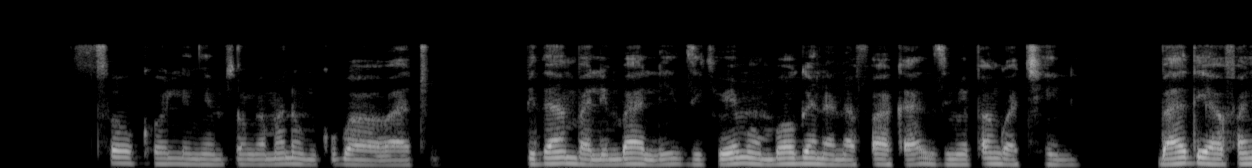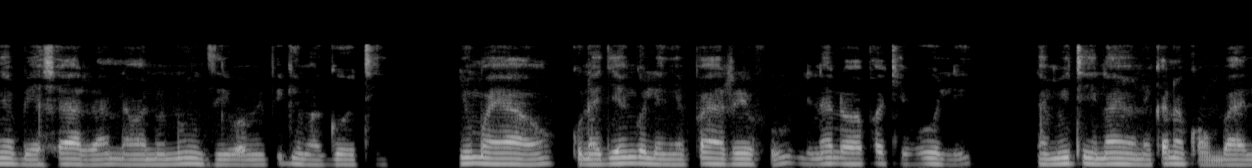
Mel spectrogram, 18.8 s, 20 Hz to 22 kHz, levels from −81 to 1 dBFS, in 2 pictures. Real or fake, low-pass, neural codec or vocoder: real; 7.2 kHz; none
